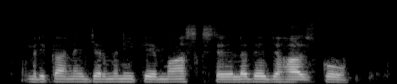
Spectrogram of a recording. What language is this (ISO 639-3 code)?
urd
